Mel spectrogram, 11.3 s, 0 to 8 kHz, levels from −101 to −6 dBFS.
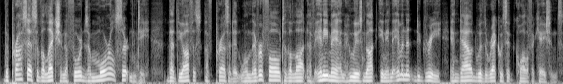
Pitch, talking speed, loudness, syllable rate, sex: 125 Hz, 180 wpm, -18 LUFS, 5.6 syllables/s, male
